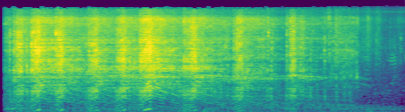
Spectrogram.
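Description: A chainsaw engine roars loudly and steadily for about six seconds, its pitch surging in a few quick revs before settling into a rough, buzzing idle.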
